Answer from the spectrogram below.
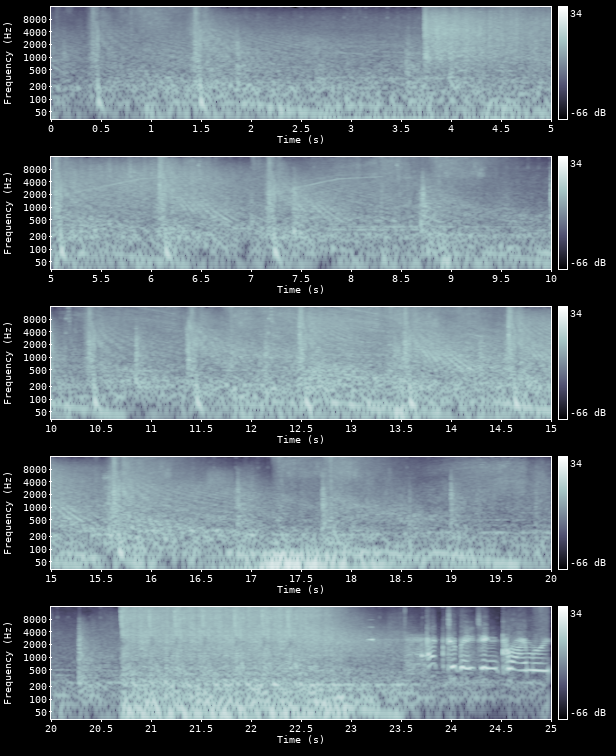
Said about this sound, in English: Broadside batteries fire.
